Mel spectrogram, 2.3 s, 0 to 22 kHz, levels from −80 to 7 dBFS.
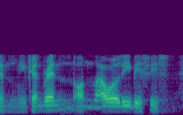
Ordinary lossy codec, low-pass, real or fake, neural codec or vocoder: none; 3.6 kHz; fake; codec, 16 kHz, 1 kbps, X-Codec, HuBERT features, trained on LibriSpeech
